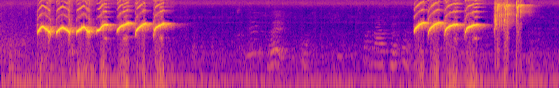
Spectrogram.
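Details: Orange-headed thrush song played to prompt birds kept at home to start singing: two bursts of about seven rapidly repeated rising-and-falling whistles, the second ending in harsher notes, with a quiet gap between.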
